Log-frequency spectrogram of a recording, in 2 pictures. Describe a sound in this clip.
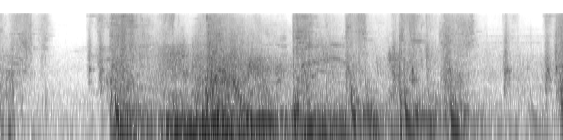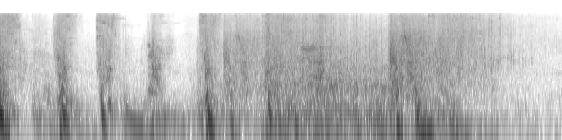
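Sword blows and magic blasts crack and whoosh in quick succession.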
